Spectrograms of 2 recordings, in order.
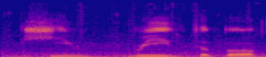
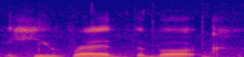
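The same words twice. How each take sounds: First: The word read rhymes with reed. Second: The word read rhymes with red. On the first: The speaker calls it wrong. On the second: The speaker calls it right.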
